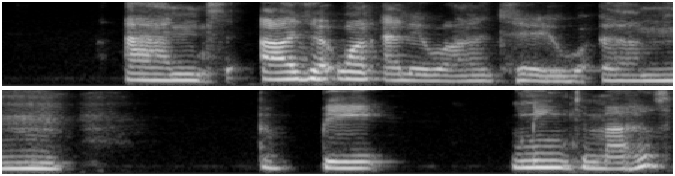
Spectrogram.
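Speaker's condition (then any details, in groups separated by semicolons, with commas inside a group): Down syndrome; adult woman, 25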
